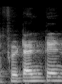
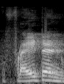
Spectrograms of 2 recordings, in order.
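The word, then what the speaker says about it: frightened: Terror, horror और इसे हम फ्राइट पढ़ेंगे, फ्रिटेंडेंट, ऐसा ना, फ्राइटेंड बोलते हैं उसे, फ्रिटेंडेंट, फ्राइटेंड यानी डर जाना।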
